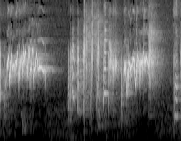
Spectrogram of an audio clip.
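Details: Male pet budgerigar singing toward his mirror: a wavering whistled trill that slides down, then a gap, then scratchy clicks and chirps leading into more rippling whistled warble.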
